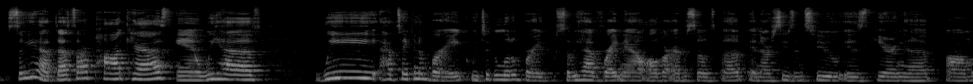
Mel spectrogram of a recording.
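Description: A woman in her mid-twenties, a podcast guest talking in a chatty, animated way with many fillers. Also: mid-range voice. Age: 20s. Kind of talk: casual interview chat. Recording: roomy echo.

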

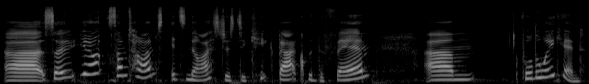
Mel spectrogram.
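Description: A young Australian woman co-hosting radio in casual chat, her voice croaky and hoarse from a head cold, chatty and self-deprecating. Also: a little high, sing-song, a little slow, a bit bright. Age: young adult. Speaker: radio co-host.

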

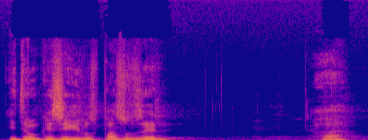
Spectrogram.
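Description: Older pastor preaching passionately in a hall. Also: male voice, fairly high pitch, fairly even intonation, normal speed, warm tone. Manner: impassioned, switching between Spanish and English. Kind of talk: bilingual sermon.

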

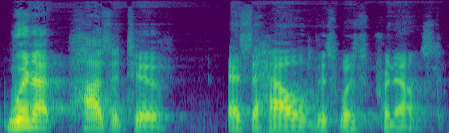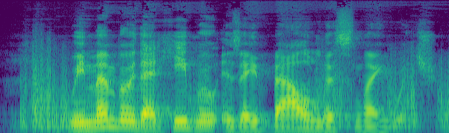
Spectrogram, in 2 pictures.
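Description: A man teaching a class, chatty, with wry asides and frequent fillers. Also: mid-range voice. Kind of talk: classroom lecture.

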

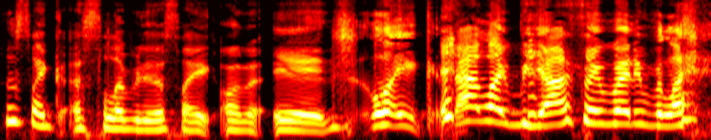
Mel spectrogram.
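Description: A young woman chatting casually, full of fillers and quick impressions of people she quotes. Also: fairly high pitch, sing-song, fairly bright tone, no room sound, studio quality. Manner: laid-back, lots of fillers, mimics people with quick quoted asides. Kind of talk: casual chat.

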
